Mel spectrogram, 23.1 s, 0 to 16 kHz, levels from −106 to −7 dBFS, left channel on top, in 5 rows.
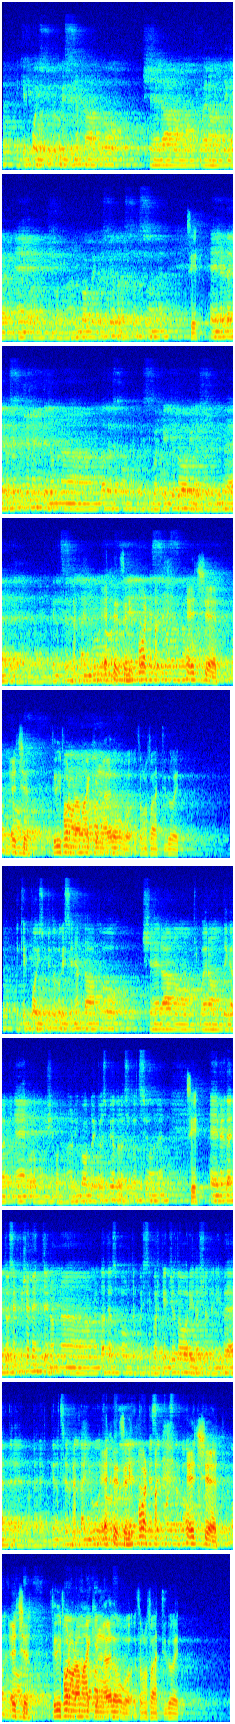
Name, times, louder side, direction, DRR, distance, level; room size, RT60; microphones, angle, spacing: voice 1, 0.4-2.4 2.8-8.4 8.7-19.0 19.7-20.7, right 1 dB, 75° right, 0 dB, 4.0 m, -35 dB
voice 2, 15.7-16.8 17.1-19.0 19.5-22.0, right 4 dB, 35° right, 16 dB, 0.5 m, -29 dB
26.5 x 20.0 x 8.1 m, 3.0 s
head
